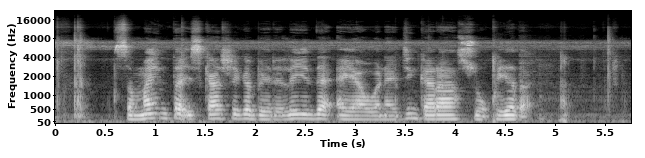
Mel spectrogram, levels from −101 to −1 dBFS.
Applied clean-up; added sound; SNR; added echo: none; none; none; reverberation time 0.2 s.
